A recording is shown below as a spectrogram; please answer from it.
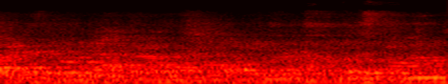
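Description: Indistinct voices of people talking, not clear enough to make out words.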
